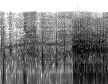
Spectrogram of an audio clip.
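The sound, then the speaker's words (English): A few spaced hoof clops of a roan horse at a hitch rack thud along, then a louder, rough horse whinny rises and holds for the last second, with no one talking. “And there's a good-looking roan at the hitch rack.”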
